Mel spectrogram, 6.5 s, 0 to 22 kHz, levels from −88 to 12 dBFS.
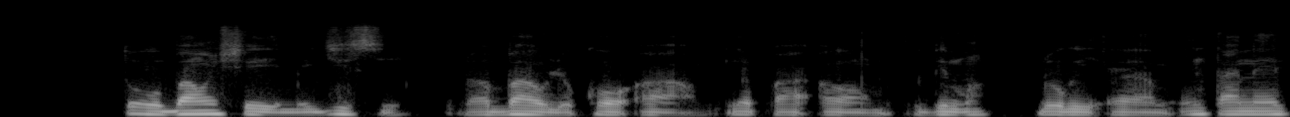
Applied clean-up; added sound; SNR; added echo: none; none; none; none.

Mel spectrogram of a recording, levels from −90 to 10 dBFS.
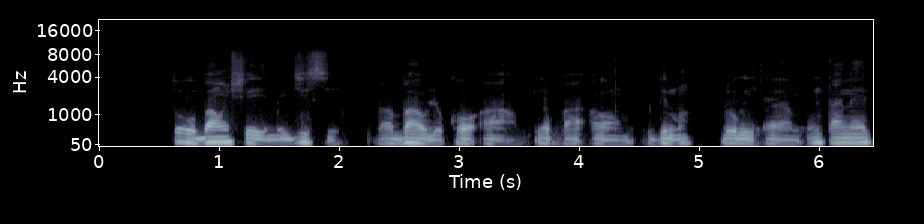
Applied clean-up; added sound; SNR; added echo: neural mask model Resemble Enhance denoiser.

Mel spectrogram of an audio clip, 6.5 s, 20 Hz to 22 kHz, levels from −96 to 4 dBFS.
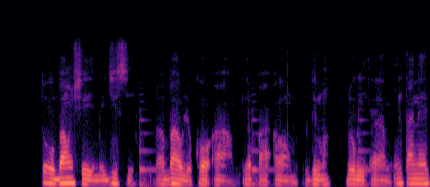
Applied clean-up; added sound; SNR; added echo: neural mask model RNNoise.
